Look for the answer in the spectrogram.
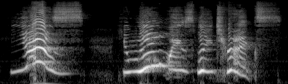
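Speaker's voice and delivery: put-on high, loud, slow child's accusation; accusing little girl. A narrator's reading. Frightened sister on the ice accusing her prankster brother. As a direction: cry it out like a scared sister.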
